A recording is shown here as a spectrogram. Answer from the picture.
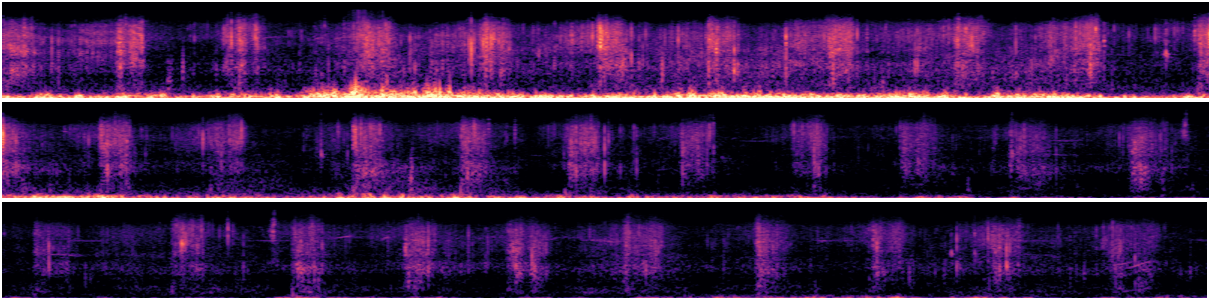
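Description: Footsteps of one person walking at a steady pace on dry, rocky mountain ground, about two steps a second. A loud low rumble runs under the first few seconds and fades away by the middle.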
